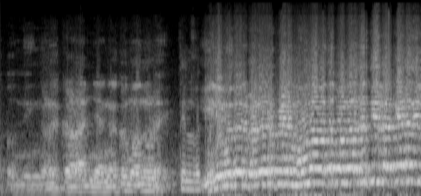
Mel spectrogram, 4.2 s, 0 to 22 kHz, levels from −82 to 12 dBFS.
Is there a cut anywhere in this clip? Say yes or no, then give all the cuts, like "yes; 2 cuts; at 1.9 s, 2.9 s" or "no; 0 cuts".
yes; 1 cut; at 1.8 s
